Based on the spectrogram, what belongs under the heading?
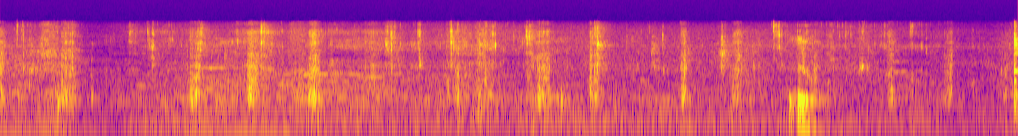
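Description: Eating noises: irregular chewing, lip smacks and small crunches of a mouthful of rice and fried fish, with small clicks as fingers pull apart a whole fried fish. One louder knock about six seconds in.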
